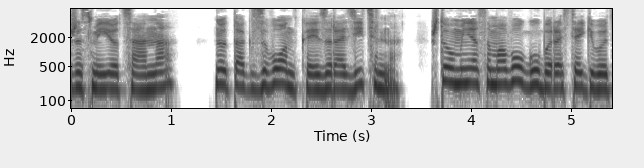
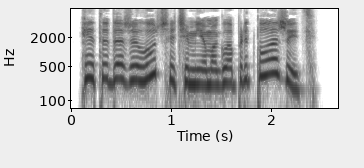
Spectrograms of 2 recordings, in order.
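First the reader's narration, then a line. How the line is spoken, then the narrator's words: Giggling. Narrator (Russian): хихикает она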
